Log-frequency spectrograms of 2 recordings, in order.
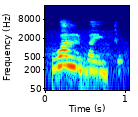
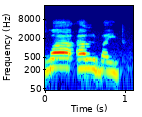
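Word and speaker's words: وَالْبَيْتُ: Alif is pronounced, but if it is preceded by wa, meaning at, the Alif is dropped and the phrase is pronounced as Wal baytu. So yeah, Wal baytu, not as wa al baytu.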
